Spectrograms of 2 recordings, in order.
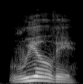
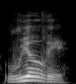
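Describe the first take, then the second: Both takes have the same delivery.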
